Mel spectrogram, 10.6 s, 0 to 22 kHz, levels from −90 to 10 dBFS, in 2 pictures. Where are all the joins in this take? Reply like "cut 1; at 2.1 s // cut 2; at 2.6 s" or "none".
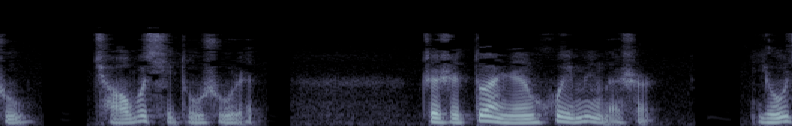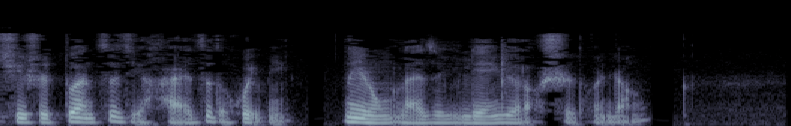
cut 1; at 7.4 s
